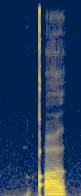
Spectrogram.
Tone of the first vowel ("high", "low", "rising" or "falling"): low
